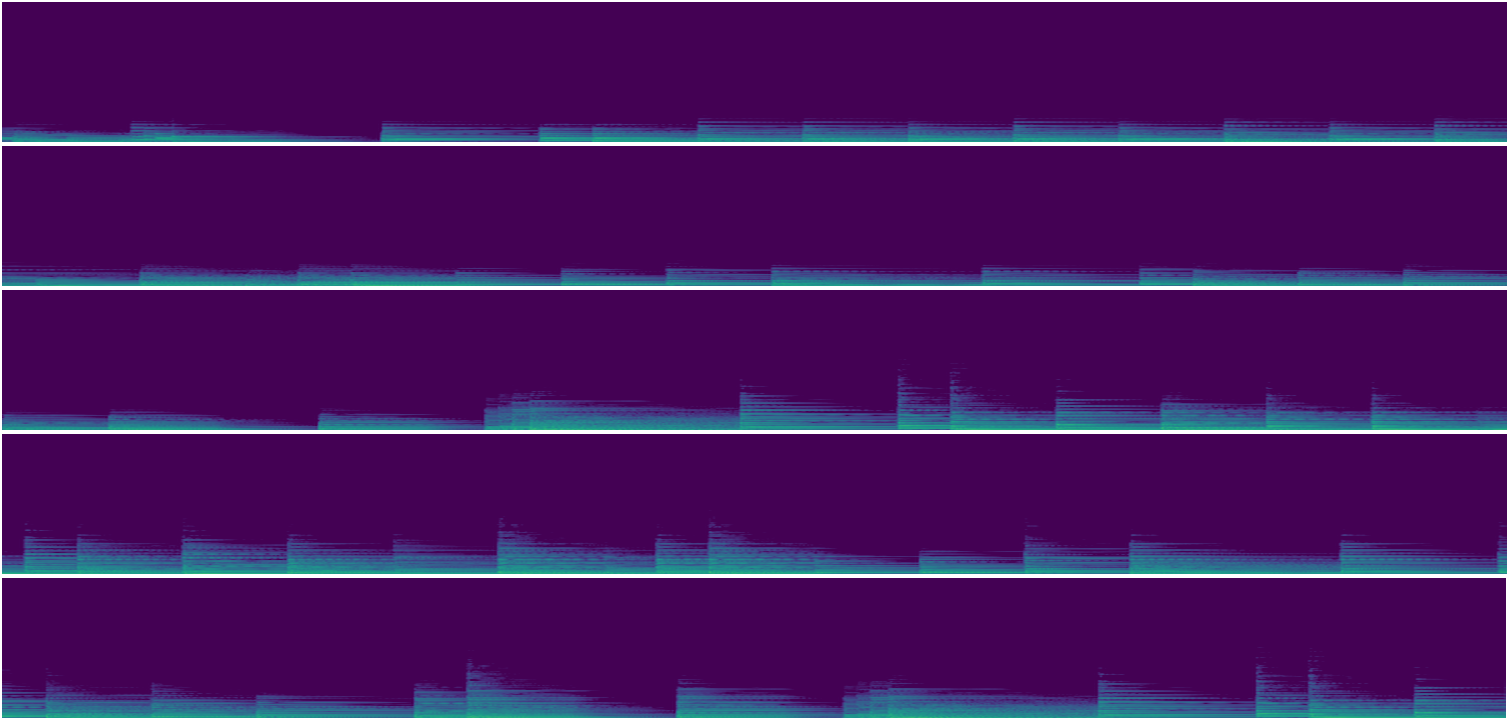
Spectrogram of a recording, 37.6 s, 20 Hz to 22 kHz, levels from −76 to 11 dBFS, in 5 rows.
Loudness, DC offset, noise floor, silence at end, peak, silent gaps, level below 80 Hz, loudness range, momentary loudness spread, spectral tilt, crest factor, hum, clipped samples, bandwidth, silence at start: -28 LUFS; under 0.1%; -47 dBFS; 0 s; -10 dBFS; none; -46 dBFS; 6 LU; 9 LU; -9 dB/octave; 18 dB; none; under 0.1%; 6.8 kHz; 0 s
